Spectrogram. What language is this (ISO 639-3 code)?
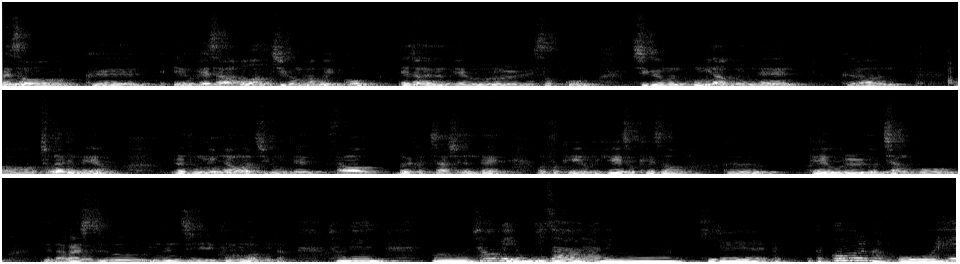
kor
